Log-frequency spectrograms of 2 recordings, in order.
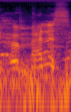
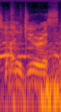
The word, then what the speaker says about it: Hermanus: It's actually Hermanus, not Honduras, as rightly pointed out by his teammates on the bench.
